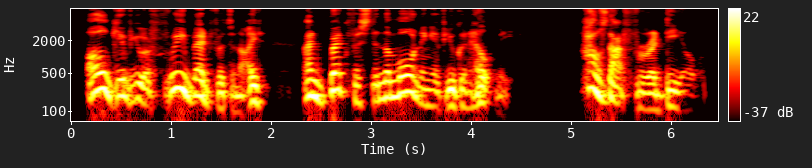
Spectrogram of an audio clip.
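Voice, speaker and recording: A man puts on a croaky, high-pitched character voice at a moderate pace, with very wide swings in pitch and big swings in loudness. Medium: read story. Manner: polite, old-fashioned.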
